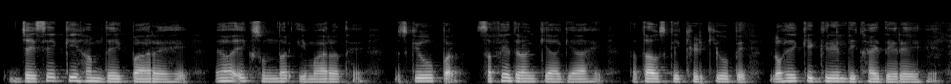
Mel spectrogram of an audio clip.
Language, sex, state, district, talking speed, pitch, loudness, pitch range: Hindi, male, Bihar, East Champaran, 190 wpm, 135 Hz, -22 LUFS, 130-145 Hz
